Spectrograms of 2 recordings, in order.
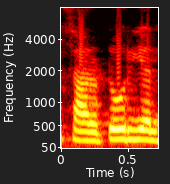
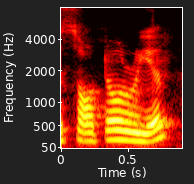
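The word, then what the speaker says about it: sartorial: अब इसका pronunciation सार्टोरियल नहीं, इट्स अ साटोरियल।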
